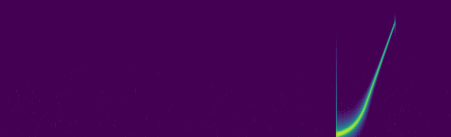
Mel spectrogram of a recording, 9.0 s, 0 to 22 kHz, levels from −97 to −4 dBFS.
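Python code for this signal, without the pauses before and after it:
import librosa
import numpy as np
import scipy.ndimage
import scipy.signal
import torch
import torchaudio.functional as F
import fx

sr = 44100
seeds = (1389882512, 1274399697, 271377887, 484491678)

y = fx.chirp(sr, length_s=1.17, from_hz=82.0, to_hz=11000.0, law='logarithmic', from_db=-11.0, to_db=-28.5)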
